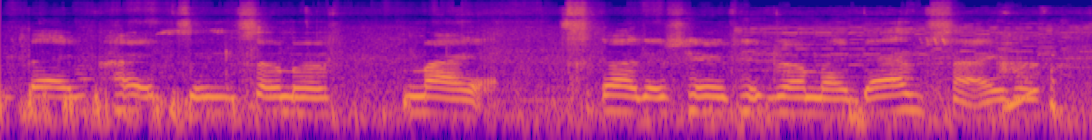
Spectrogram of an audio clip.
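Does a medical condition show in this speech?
Yes: cerebral palsy; cannot walk unaided.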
